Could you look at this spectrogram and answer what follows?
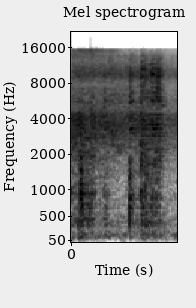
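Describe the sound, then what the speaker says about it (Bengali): Mango pieces frying in a mustard-seed and dried-chilli tempering make a brief bright sizzle, with a couple of soft stirring scrapes. "সর্ষে শুকনো লঙ্কা ফোড়নে দিয়ে দিয়েছি, এবার আমগুলো দিয়ে দেবো"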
